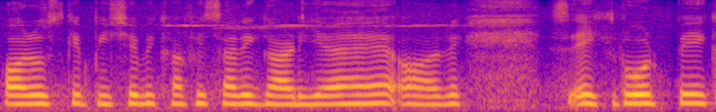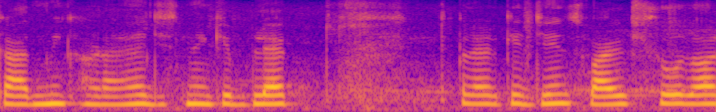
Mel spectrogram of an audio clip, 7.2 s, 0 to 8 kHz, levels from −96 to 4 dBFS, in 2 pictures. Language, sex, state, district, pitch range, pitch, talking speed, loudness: Hindi, female, Bihar, Vaishali, 225-235 Hz, 230 Hz, 220 wpm, -17 LUFS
